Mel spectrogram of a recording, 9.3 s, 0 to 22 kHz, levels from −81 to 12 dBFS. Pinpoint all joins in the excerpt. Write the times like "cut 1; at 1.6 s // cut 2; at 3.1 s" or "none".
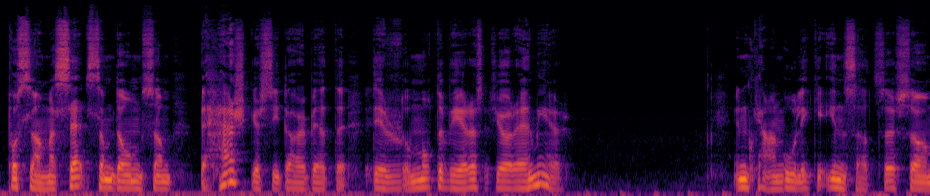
cut 1; at 3.6 s // cut 2; at 4.0 s // cut 3; at 4.8 s // cut 4; at 5.3 s // cut 5; at 7.5 s // cut 6; at 7.8 s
